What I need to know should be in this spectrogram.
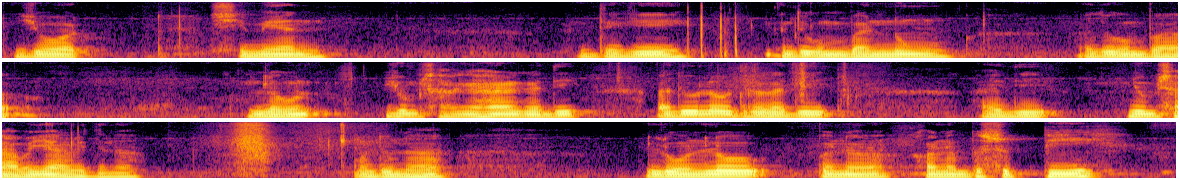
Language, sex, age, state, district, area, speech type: Manipuri, male, 18-30, Manipur, Chandel, rural, spontaneous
